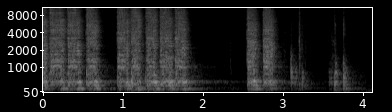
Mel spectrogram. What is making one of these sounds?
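An impact driver rattles in short bursts, driving a screw.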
